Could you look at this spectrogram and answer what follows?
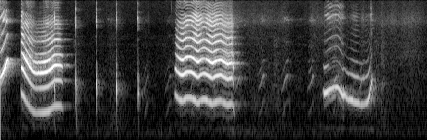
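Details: Talking pet parrot: a loud wavering harmonic phrase, then several sharp clicks. A long buzzy, richly harmonic utterance follows, ending with an upward-sweeping call.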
